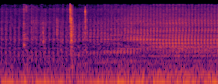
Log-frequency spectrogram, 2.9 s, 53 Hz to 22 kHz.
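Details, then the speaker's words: 2016/2017 Renault Master, ignition on, AC fan turned up: steady ticking through the vents that quickens as fan speed rises over a rising fan rush; probably debris such as a leaf stuck in the blower fan under the dash. "all right so if you have a weird noise coming through the air vents on the Renault Master when you turn the air conditioner on and I have the ignition on at the moment I'm just going to turn the AC up and hopefully you can hear that ticking noise"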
